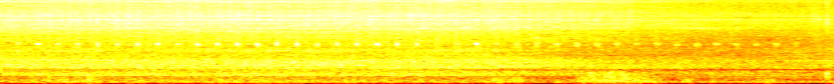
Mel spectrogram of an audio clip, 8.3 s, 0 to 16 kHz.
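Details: 2018 Ford F-150 SuperCrew 5.0L V8 at idle, louder on the passenger side. A sharp, high chirp repeats three to four times a second. Cause confirmed as the timing chain tensioner (TSB 19-2140); Ford's SSM says no repair until engineering issues a fix.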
